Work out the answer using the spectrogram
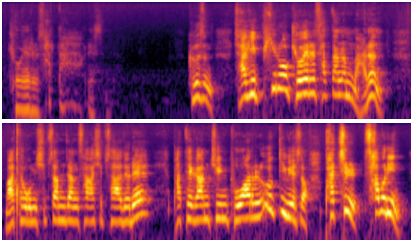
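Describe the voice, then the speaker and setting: A male pastor preaching a sermon in an animated way, acting out the voices he quotes. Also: high voice.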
